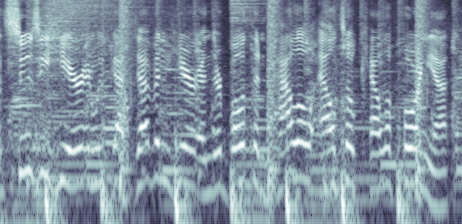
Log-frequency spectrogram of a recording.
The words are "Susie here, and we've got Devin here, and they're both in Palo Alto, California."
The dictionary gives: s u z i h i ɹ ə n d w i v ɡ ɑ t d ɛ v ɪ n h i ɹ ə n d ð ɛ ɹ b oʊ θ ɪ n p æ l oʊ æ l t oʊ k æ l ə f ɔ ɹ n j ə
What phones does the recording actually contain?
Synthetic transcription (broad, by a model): s u z i h i ɹ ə n w i v ɡ ɑ t d ɛ v ɪ n h i ɹ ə n ð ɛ ɹ b oʊ θ ɪ n p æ l oʊ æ l t oʊ k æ l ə f ɔ ɹ n j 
